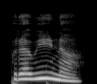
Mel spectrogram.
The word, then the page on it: ಪ್ರವೀಣ: pravīṇa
